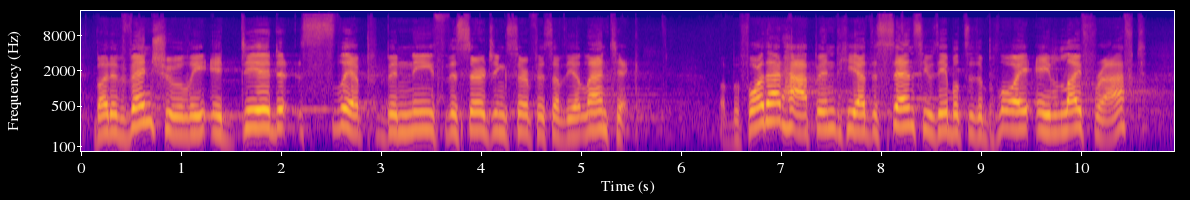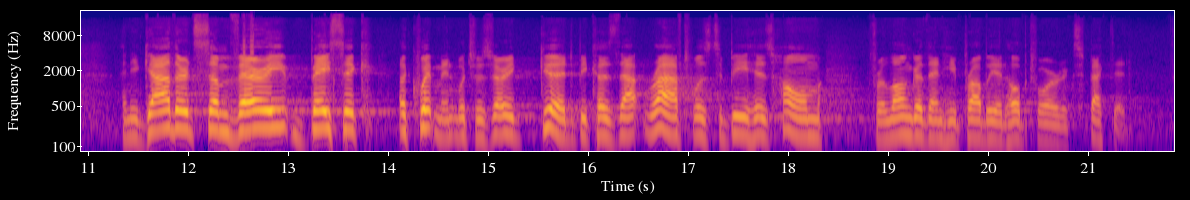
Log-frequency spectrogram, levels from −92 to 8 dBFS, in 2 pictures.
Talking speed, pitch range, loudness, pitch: 155 wpm, 160-205 Hz, -17 LUFS, 180 Hz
